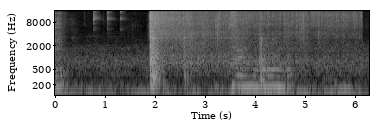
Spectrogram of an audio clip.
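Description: Egg omelette sizzling in a hot pan just after being flipped, a steady soft frying hiss with a sharp clatter of the turn near the start and light utensil sounds over it.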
